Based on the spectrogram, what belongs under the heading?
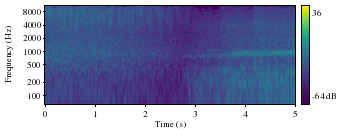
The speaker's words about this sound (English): At that moment, the first heavy drops of rain began to splatter around them, glittering in the dusk light like new minted coins.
